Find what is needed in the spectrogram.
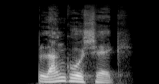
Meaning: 1. blank cheque 2. carte blanche
- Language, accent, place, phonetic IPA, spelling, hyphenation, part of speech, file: German, Germany, Berlin, [ˈblaŋkoˌʃɛk], Blankoscheck, Blan‧ko‧scheck, noun, De-Blankoscheck.ogg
